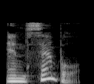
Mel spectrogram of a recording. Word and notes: ensample: British English

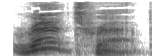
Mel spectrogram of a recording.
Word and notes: rattrap: British English

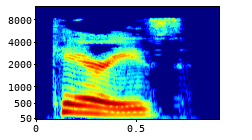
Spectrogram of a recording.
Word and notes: carries: British English

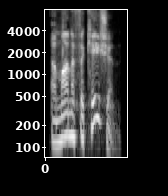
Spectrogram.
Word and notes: ammonification: British English

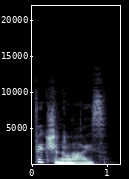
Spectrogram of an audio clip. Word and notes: fictionalize: British English

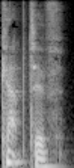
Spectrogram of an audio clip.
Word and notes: captive: British English

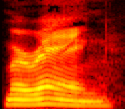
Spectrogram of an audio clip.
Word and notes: meringue: American English

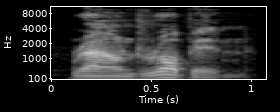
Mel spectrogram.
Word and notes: round robin: British English

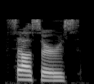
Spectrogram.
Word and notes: saucers: British English

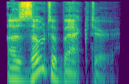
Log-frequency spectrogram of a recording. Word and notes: azotobacter: British English

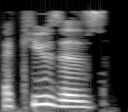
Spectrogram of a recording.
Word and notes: accuses: British English

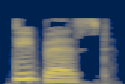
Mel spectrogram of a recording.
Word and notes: deepest: British English

